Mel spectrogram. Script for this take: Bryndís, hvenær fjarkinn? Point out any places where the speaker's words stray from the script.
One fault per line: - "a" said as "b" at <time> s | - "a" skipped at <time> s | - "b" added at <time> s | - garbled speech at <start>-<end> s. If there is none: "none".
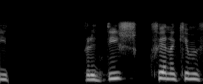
- "kemur" added at 1.8 s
